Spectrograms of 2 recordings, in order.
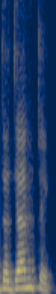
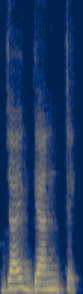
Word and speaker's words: gigantic: Then the word was, आपने बोला gigantic. It's gigantic. First j, then g pronunciation.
